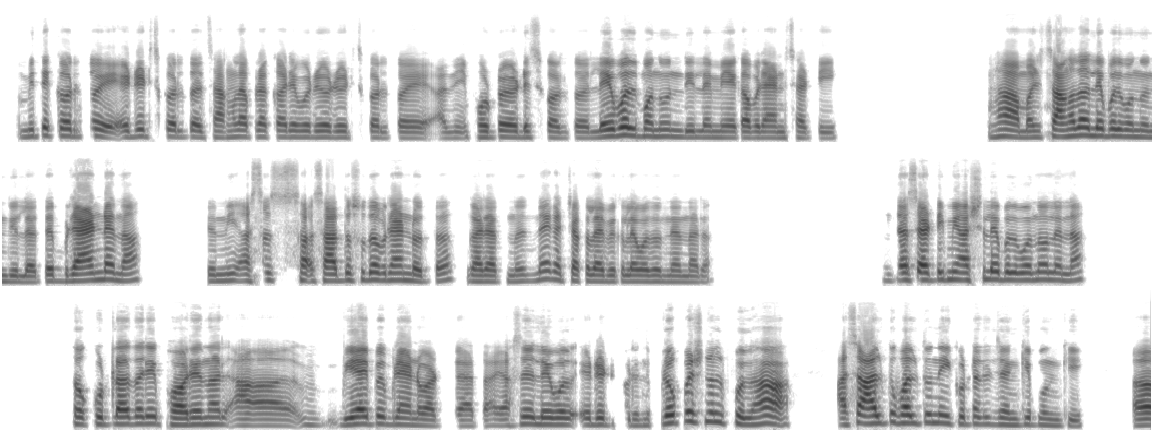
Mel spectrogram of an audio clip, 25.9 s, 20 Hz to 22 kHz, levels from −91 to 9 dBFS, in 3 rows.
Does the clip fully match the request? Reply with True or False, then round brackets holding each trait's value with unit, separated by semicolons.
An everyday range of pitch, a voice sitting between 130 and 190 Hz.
True (3.3 semitones; 185 Hz)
